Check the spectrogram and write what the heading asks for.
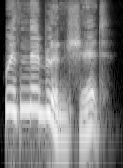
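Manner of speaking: very high incredulous scoff; disbelief. A narrator's reading. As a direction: squeak up in scornful disbelief. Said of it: "frowned at him in disbelief".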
